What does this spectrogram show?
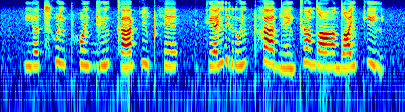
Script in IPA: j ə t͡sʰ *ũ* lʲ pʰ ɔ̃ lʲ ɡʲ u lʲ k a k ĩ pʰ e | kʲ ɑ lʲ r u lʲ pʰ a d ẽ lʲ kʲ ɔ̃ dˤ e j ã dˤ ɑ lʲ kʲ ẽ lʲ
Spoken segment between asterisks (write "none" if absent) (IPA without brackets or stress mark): ũ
